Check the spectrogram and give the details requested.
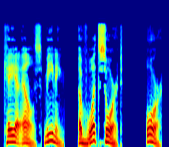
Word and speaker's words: qualis: The term qualia derives from the Latin neuter plural form qualia of the Latin adjective qualis, Latin pronunciation, kals, meaning of what sort or of what kind.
